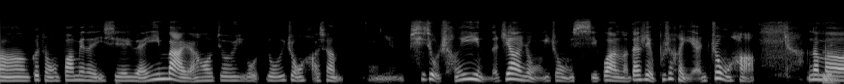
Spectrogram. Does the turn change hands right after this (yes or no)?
no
